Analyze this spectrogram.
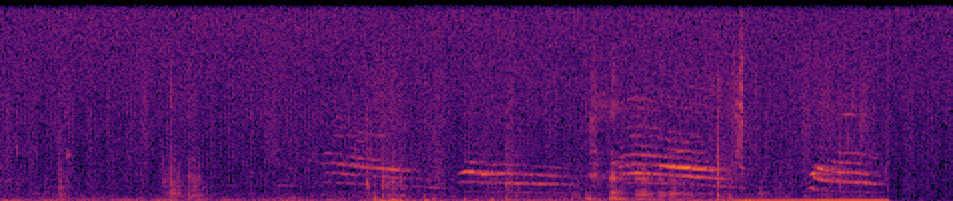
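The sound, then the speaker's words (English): Several cats meow insistently beside their empty food bowl, their rising, wavering cries overlapping in quick succession, with a steady low hum underneath and a brief rattle near the end. “Maybe you feel like these cats.”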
